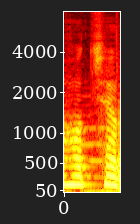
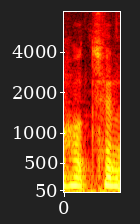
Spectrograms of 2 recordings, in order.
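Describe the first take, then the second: No difference in how they are said.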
